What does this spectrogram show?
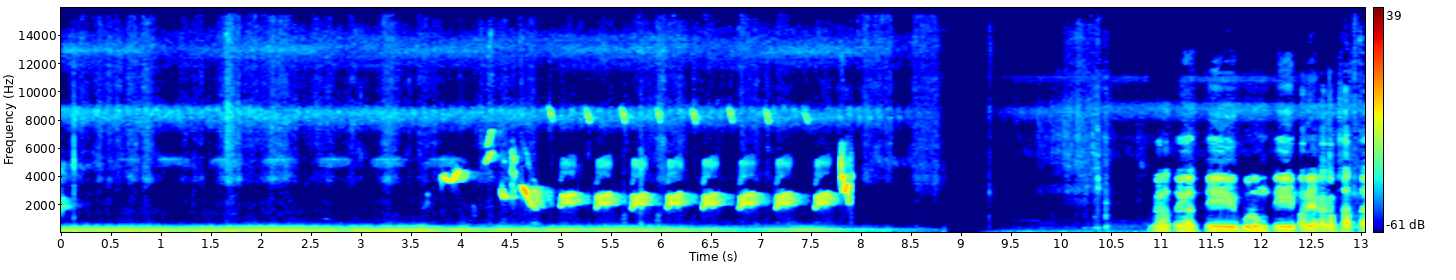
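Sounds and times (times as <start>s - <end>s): low steady hum: 0.0s - 12.9s
bird chirping: 3.6s - 7.9s.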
